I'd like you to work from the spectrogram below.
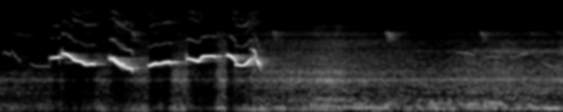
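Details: Song of an oriental magpie-robin meant to rile a rival: about two seconds of five bright, warbled whistled phrases, then quiet with faint background hiss.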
